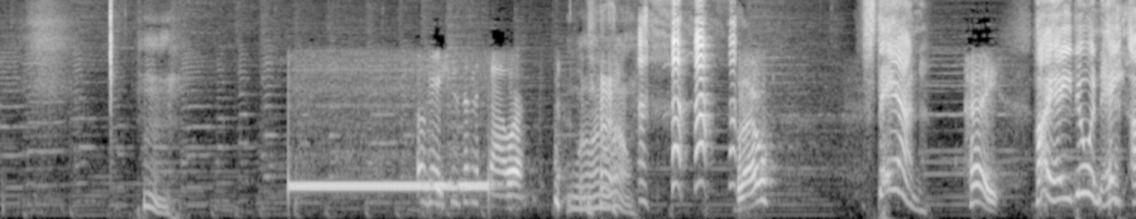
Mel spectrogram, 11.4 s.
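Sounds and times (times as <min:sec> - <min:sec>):
speech: 0:01.4 - 0:01.9, 0:04.4 - 0:06.6, 0:07.4 - 0:07.8, 0:08.6 - 0:11.3
telephone line ringing tone: 0:02.9 - 0:05.0.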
